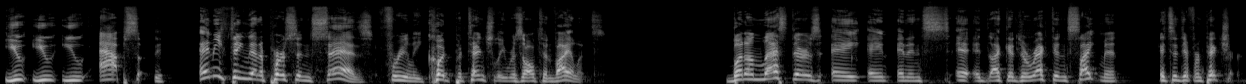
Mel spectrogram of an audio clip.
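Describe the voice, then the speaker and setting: A high-pitched man hosting a live political talk show, pressing his points with emphasis. His voice sits well above the usual male range, and the sound is close and dry, with no room in it. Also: normal speed, a bit bright, no echo. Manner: emphatic, repeats words when starting a point. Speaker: pastor and show host.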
